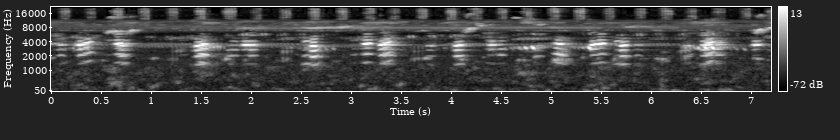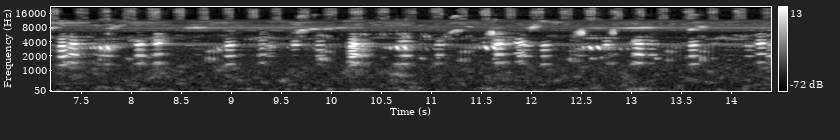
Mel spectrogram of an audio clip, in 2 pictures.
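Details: A chorus of swamp frogs in Thailand before sunset, many overlapping short high clicks and trills in quick irregular bursts, with a steady high insect-like hum running underneath.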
